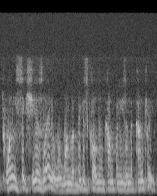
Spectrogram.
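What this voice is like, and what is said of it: Possible New York accent. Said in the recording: “I could never figure out the accent. I don't know if that's New York. ... He was from New York. He was an Armenian gentleman from New York.”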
